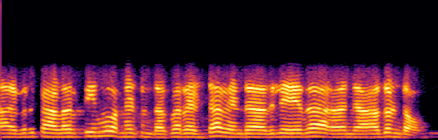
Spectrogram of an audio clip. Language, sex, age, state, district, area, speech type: Malayalam, female, 30-45, Kerala, Idukki, rural, conversation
